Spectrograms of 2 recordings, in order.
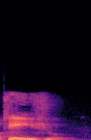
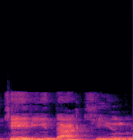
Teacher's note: eu não escuto esse U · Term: dígrafo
